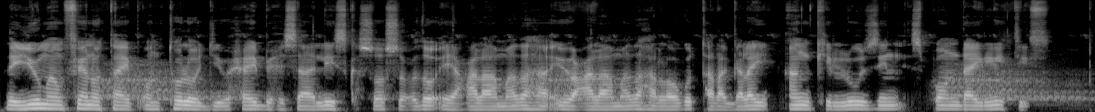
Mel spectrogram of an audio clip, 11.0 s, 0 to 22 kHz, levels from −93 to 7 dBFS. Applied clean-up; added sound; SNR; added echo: none; Animal; 19 dB; none.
